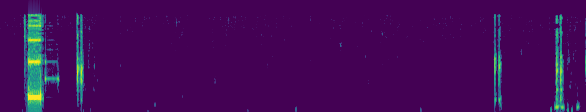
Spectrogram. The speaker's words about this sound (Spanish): Para añadir un mensaje borrado, por favor, grabe su mensaje después del tono.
